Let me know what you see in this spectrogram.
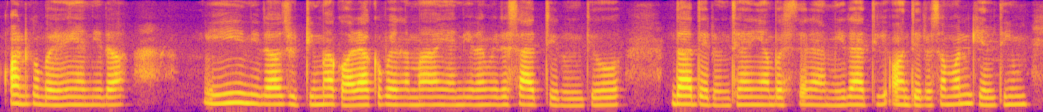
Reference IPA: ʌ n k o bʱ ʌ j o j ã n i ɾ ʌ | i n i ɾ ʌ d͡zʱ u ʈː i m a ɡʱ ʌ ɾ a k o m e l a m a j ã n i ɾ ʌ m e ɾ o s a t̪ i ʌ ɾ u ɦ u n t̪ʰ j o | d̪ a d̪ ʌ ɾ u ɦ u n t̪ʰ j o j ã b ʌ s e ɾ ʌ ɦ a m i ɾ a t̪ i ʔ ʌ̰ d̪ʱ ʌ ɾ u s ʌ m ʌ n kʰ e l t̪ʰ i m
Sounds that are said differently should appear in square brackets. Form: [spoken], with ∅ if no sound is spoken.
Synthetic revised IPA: ʌ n k o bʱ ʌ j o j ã n i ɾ ʌ | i n i ɾ ʌ d͡zʱ u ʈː i m a ɡʱ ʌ ɾ a k o [b] e l a m a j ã n i ɾ ʌ m e ɾ o s a t̪ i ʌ ɾ u ɦ u n t̪ʰ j o | d̪ a d̪ ʌ ɾ u ɦ u n t̪ʰ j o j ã b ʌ s e ɾ ʌ ɦ a m i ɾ a t̪ i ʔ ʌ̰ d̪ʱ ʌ ɾ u s ʌ m ʌ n kʰ e l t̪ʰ i m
